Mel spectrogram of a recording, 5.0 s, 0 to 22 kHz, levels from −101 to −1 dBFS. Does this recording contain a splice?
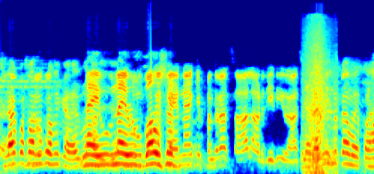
yes; 1 cut; at 3.9 s

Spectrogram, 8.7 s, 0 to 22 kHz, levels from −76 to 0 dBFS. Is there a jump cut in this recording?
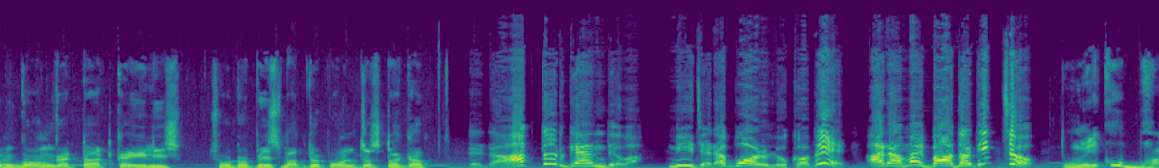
yes; 2 cuts; at 3.4 s, 7.9 s

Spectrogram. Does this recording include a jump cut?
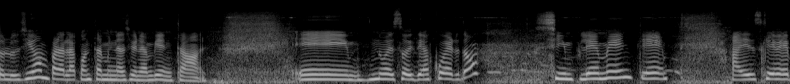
no; 0 cuts

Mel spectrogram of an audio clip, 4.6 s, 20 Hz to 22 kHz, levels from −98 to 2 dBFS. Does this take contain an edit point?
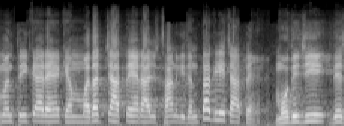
yes; 1 cut; at 3.5 s

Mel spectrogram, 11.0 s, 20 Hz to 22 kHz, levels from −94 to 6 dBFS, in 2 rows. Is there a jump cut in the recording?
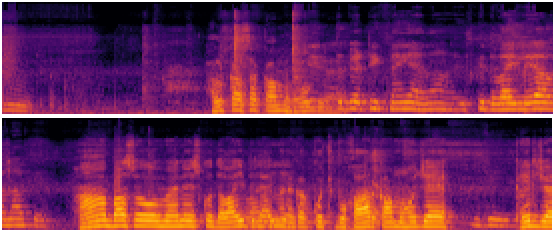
yes; 2 cuts; at 3.2 s, 8.2 s

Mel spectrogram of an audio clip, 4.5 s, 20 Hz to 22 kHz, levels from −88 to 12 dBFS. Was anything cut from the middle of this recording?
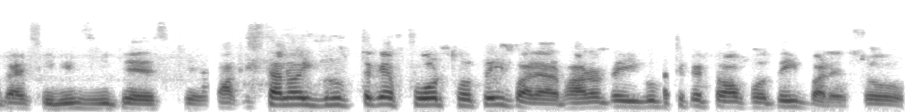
yes; 1 cut; at 1.0 s

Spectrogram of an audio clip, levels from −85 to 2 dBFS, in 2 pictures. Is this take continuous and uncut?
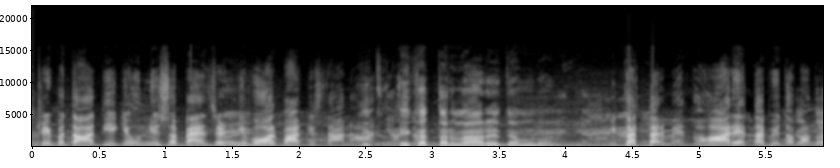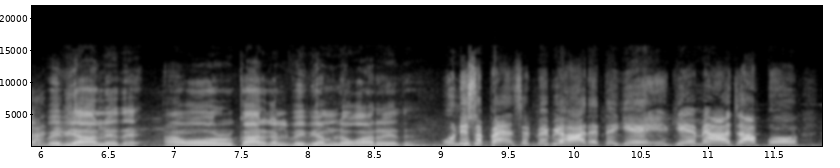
yes; 0 cuts

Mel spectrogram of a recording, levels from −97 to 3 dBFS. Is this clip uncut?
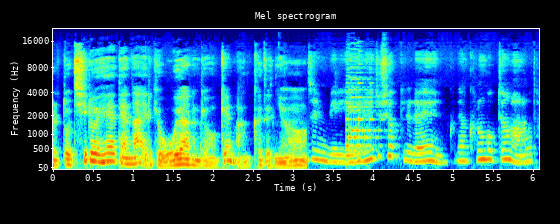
no; 1 cut; at 3.2 s

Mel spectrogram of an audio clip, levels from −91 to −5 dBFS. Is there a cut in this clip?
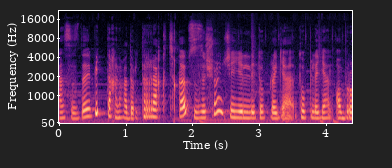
yes; 1 cut; at 2.0 s

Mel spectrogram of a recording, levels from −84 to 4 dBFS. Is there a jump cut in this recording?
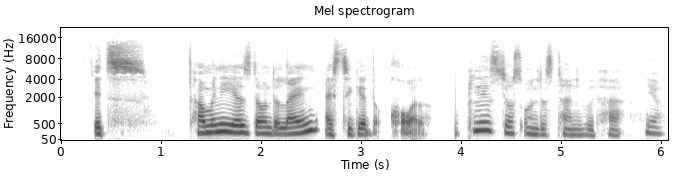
yes; 1 cut; at 4.0 s

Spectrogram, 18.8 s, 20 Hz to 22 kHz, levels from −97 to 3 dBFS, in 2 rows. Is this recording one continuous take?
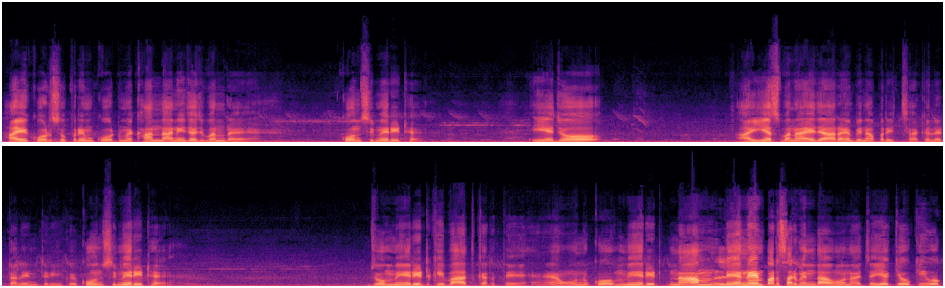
yes; 0 cuts

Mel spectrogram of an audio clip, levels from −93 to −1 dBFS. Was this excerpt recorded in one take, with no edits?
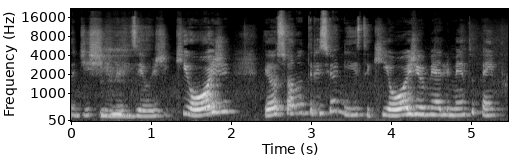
yes; 0 cuts

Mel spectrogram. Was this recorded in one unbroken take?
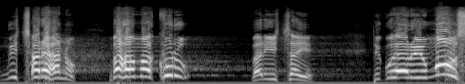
yes; 0 cuts

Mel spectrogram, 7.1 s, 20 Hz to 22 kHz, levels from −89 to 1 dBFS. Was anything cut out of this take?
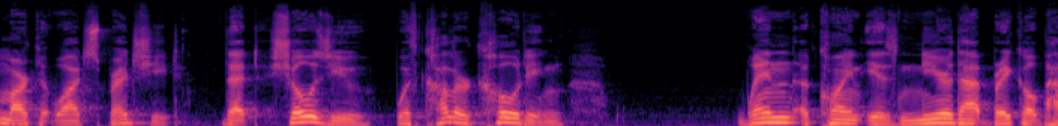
no; 0 cuts

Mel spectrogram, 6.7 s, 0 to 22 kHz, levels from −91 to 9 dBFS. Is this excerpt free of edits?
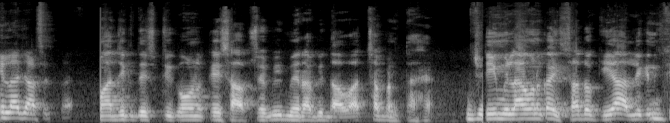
no; 2 cuts; at 1.0 s, 4.8 s

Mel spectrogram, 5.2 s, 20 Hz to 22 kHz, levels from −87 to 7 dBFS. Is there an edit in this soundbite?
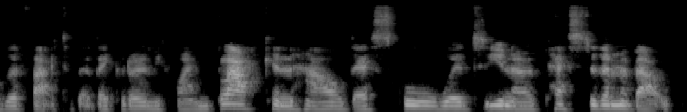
no; 0 cuts

